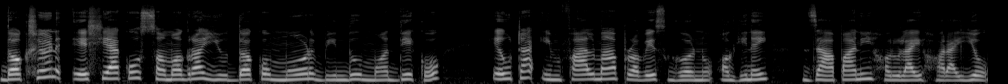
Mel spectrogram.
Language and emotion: Nepali, neutral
